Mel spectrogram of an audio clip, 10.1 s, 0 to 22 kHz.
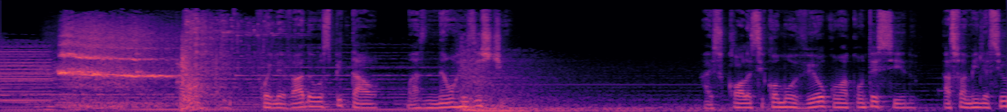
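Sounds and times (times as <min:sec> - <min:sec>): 
bus tires screeching in a skid: 0:00.0 - 0:02.4
bus crash: 0:01.4 - 0:02.9
glass shattering: 0:01.7 - 0:03.2
speech: 0:02.6 - 0:05.2, 0:07.1 - 0:10.0.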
